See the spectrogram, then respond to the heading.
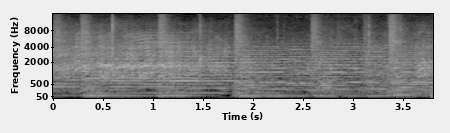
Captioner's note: crowd laughs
